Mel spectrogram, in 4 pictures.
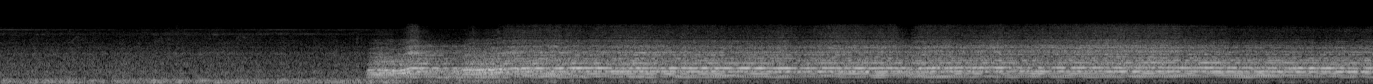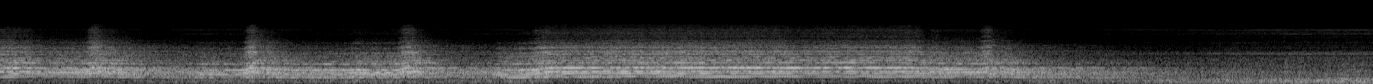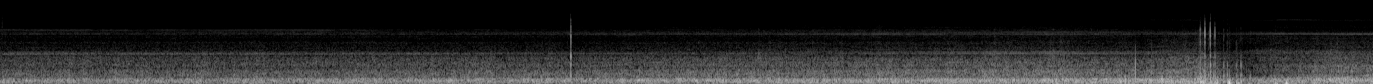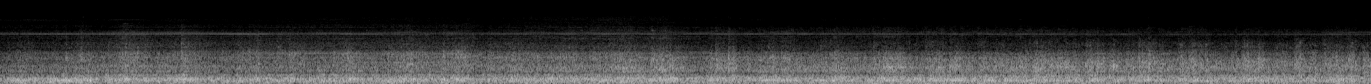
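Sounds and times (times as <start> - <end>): steam locomotive whistle blasts: 3.6 - 25.6.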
